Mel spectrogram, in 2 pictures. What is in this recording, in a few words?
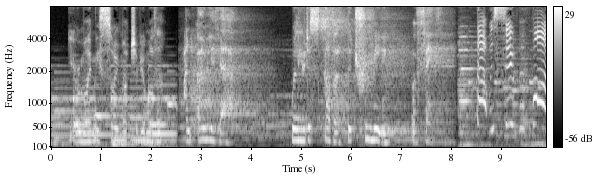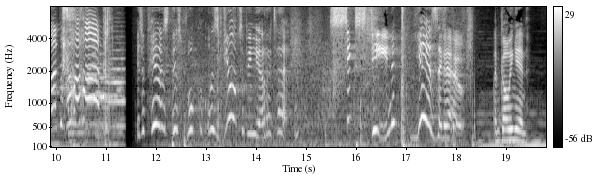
Videogame and Character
